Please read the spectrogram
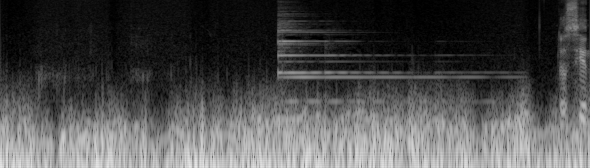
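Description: Strong wind buffeting the microphone with a steady low rumble. About halfway through, a bell-like chime of several clear tones starts and rings on for nearly two seconds.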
